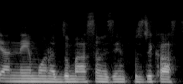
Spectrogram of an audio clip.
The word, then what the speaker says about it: anêmona: pequena confusão que ocorreu o certo é anêmona e não a Nena uma é difícil mais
